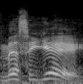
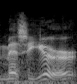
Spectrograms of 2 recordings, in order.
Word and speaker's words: Messier: Pronounced Messier, not Messier, as in, is your room messier than mine?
